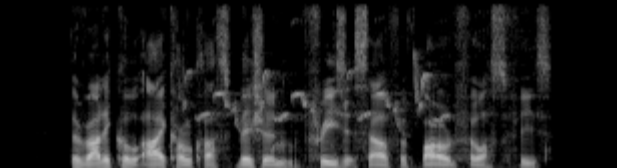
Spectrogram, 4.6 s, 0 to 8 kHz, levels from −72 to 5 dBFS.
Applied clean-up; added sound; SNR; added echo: none; Chirp, tweet; 16 dB; none.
